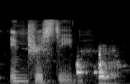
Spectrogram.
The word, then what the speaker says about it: interesting: So, the word is spelled like interesting, but the way that I've always pronounced it, I don't know, maybe I'm pronouncing it incorrectly, but most people say interesting. And it's kind of like the R and the E are switched.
